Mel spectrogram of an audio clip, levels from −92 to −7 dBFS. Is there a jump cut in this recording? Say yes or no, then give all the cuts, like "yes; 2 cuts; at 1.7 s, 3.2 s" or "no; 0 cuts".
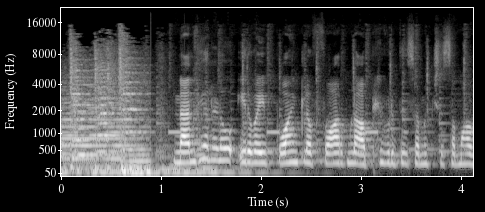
yes; 1 cut; at 0.9 s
